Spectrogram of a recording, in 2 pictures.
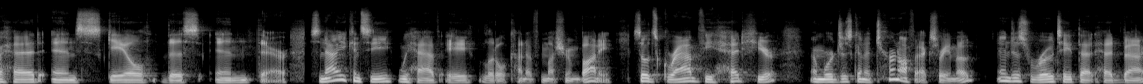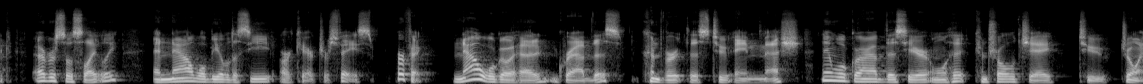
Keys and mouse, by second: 2.4 a, 3.0 Tab, 3.0 s, 4.1-5.6 middle drag, 7.3 KP_3, 9.9 r, 11.6 KP_1, 12.6 g, 14.1 a, 17.4 space, 19.9 shift+click, 21.6 ctrl+j.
